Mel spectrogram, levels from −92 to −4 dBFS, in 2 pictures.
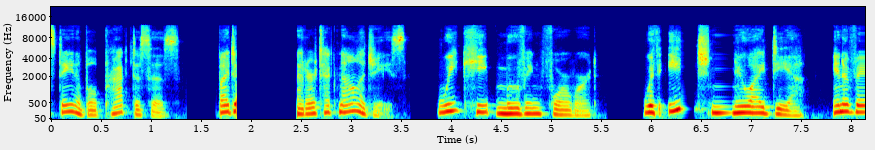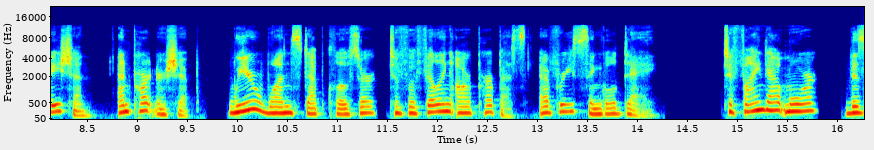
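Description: At 1.86 s, just after "practices by", an audio dropout to silence cuts the speech off for about 0.61 s until 2.47 s. The gap is silent with no room tone, likely a lost input while recording continued, and whatever was said there is gone. Unlike a call freeze, nothing is stretched or buzzing.

Two call audio freezes follow, at 6.32 to 6.46 s and 6.66 to 6.84 s. Each likely comes from packets held up long enough to empty the jitter buffer, so the last sound is continued as a fading buzz: about 123 ms in the first, ending in roughly 50 ms of silence, and about 160 ms in the second. The speech then resumes where it stopped, so a pause is inserted rather than content lost, which separates these from the dropout.

At 8.11 to 8.17 s a short stall from a late packet holds one sound about 45 ms too long with a slight buzz or dip, then carries on intact. It is briefer than the freezes and never fades toward silence. 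Throughout, the call codec path limits the top end to around 12 kHz.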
